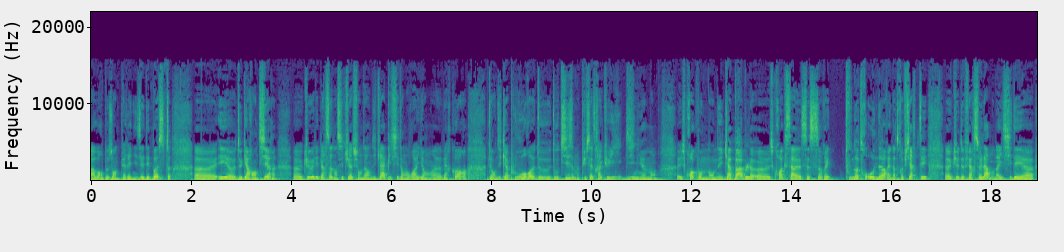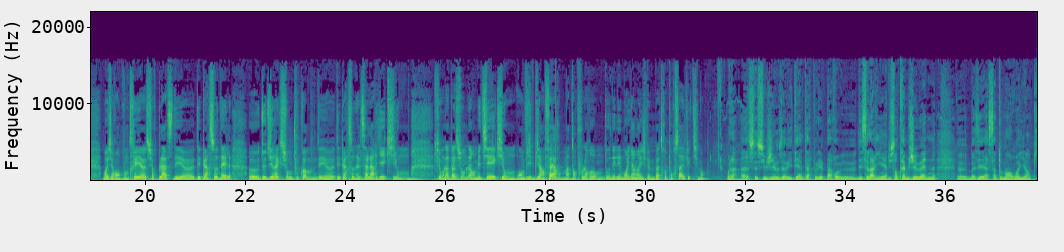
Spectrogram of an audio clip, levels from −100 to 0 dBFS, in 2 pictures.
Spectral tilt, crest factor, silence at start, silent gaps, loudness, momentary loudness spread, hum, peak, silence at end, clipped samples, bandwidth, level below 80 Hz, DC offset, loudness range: -5 dB/octave; 16 dB; 0 s; none; -19 LUFS; 7 LU; none; -2 dBFS; 0 s; under 0.1%; 16 kHz; -44 dBFS; under 0.1%; 3 LU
